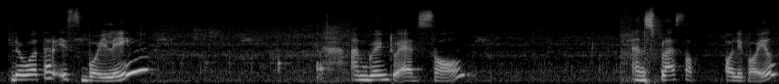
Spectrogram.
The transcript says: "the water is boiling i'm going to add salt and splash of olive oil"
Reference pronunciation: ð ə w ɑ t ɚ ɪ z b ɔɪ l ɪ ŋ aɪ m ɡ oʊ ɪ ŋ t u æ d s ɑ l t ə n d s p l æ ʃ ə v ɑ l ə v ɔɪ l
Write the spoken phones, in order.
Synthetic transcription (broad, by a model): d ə w ɑ t ɚ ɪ s b ɔɪ l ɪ ŋ aɪ m ɡ oʊ ɪ ŋ t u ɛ d s ɑ l t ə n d s p l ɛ s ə p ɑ l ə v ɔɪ l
